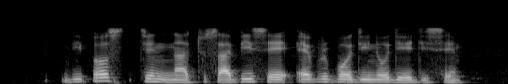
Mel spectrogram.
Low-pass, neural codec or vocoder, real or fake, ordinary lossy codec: 5.4 kHz; none; real; none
